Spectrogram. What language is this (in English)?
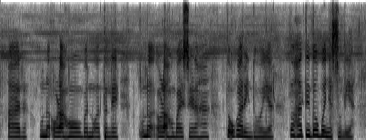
Santali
